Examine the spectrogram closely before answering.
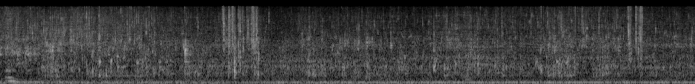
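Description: Water trickling and dripping as cut chunks of wallago catfish are washed by hand in aluminium basins, with a few brief sharper splashes.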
